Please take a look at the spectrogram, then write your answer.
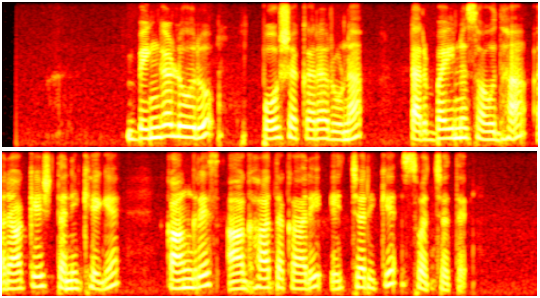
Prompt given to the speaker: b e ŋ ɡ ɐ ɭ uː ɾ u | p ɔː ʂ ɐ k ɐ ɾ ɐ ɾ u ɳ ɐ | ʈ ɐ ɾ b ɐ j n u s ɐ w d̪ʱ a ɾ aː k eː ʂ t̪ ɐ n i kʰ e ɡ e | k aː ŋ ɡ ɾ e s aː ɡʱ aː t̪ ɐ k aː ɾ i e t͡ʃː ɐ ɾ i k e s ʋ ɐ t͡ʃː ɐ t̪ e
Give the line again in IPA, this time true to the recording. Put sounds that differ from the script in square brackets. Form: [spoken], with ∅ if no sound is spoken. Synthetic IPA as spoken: b e ŋ ɡ ɐ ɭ uː ɾ u | p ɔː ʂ ɐ k ɐ ɾ ɐ ɾ u ɳ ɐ | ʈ ɐ ɾ b ɐ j n u s ɐ w d̪ʱ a ɾ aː k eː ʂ t̪ ɐ n i kʰ e ɡ e | k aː ŋ ɡ ɾ e s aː ɡʱ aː t̪ ɐ k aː ɾ i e t͡ʃː ɐ ɾ i k e s ʋ ɐ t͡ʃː ɐ t̪ e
